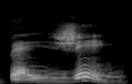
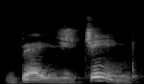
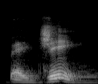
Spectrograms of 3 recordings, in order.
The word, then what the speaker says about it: Beijing: city in china uh many people do say beijing beijing okay they use the sh sound in this particular situation but i want to tell you that that's not the sound there the sound there is the g so it doesn't change okay so what we have there is beijing beijing beijing not but beijing okay let's go over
